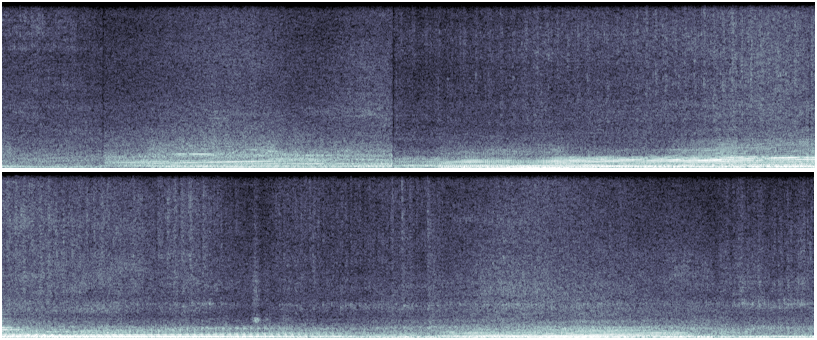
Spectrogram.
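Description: A loud engine revs up with rising pitch as a car accelerates away.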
